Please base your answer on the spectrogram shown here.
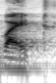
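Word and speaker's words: white: क्या पढ़ा जाएगा देखो डब्ल्यू के साथ में एच आया तो इसको एच साइलेंट हो जाएगा तो इसको पढ़ेंगे वाइट ठीक है अब जैसे यहां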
